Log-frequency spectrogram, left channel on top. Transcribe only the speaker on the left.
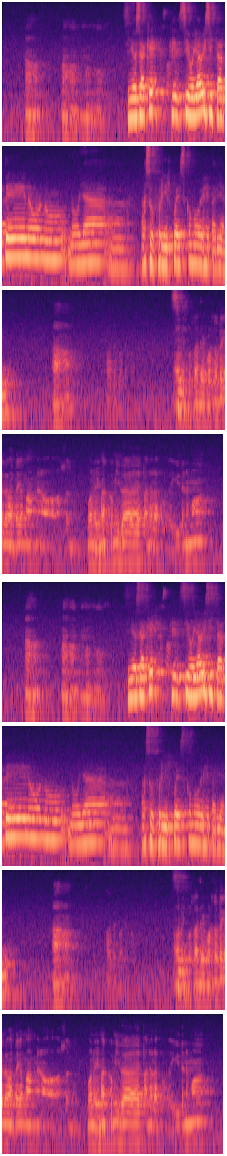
Sí, o sea
que,
que si voy a visitarte, no, no, no voy a, a- a sufrir pues como vegetariano.
Sí,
